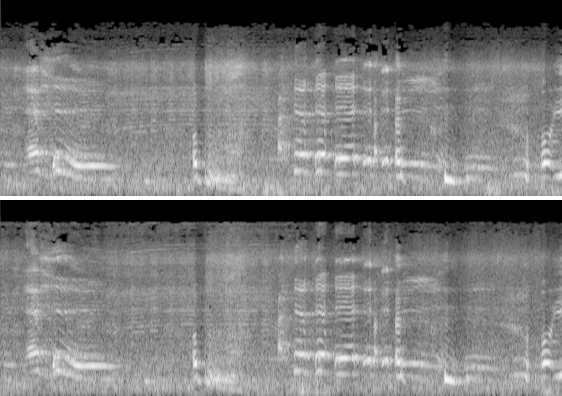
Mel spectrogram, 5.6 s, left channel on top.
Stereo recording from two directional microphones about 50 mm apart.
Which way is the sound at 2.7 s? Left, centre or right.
Centre.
